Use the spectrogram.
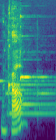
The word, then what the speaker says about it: macabre: Macabre? Macabre, yeah. Yeah. It's so funny looking at the word and being like... Mhm. But how was that pronounced like that? But anyway, the macabre is a Mhm. long-standing tradition in fairy tales, after all. French is just weird. Yeah, I was gonna say, how's it pronounced like that? French.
